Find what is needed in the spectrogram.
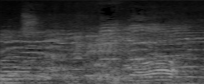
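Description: Children's voices chattering in a gathering during a pause in a man's Quran recitation over a microphone; the recitation's long held note cuts off at the very start.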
